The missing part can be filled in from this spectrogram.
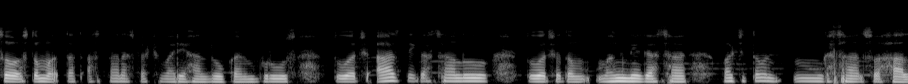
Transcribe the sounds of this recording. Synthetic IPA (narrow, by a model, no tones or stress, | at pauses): sɐst̪ɐmt̪ɐt̪ʰɐst̪aːnɐspʲɐt͡ʃʰibɐɾiɦaːlːuːkɐnbuɾuːst̪oːɐɾt͡ʃʰi̥ʔaːzt̪iɡɐt͡sʰãːlut̪oːɾt͡ʃʰit̪ɐmɐŋɡneɡɐt͡sʰãːnpɐt͡ʃʰit̪ɐmnɡɐt͡sʰãːnsohaːl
